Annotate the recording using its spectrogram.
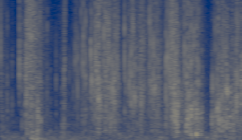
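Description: Clear plastic wrapping around a stack of prop banknotes crinkling and crackling as it is pulled and torn open by hand.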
